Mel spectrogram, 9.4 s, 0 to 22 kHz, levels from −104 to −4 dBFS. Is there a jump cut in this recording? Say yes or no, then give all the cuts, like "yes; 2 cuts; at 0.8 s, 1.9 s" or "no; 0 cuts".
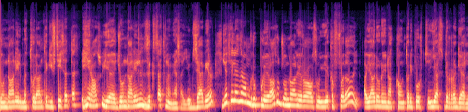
yes; 2 cuts; at 1.6 s, 4.4 s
